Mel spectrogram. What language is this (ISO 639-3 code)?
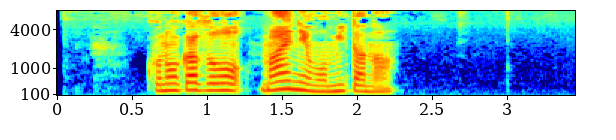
jpn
